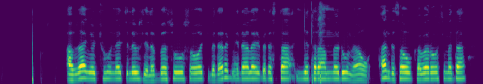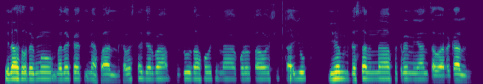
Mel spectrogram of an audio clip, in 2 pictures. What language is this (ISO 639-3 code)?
amh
